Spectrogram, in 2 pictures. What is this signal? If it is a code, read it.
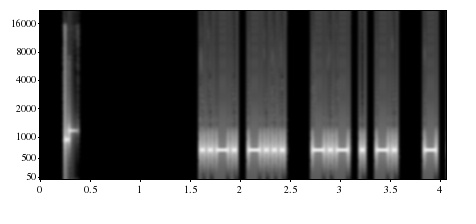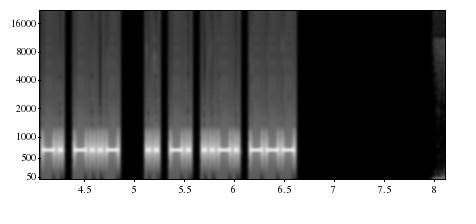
Morse code, heard as a keyed tone, about 30 wpm, 700 Hz. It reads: FB KEN TNX INFO
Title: Practice QSO - Exchange 3 - More Info - 30wpm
